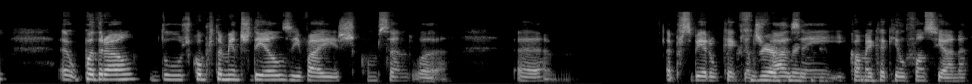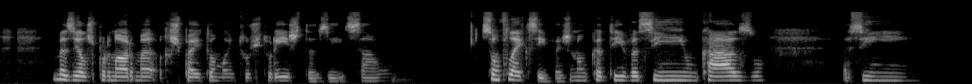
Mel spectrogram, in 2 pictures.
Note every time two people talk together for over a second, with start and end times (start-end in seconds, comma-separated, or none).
7.3-8.8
